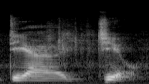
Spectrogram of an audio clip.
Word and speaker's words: Diageo: All these monies are taken to Diageo, that's how you pronounce it.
